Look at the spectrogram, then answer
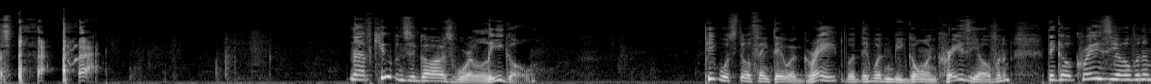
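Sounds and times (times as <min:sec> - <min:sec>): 
speech: 0:00.0 - 0:01.0, 0:03.5 - 0:05.4, 0:07.2 - 0:11.5
harsh coughs: 0:00.0 - 0:01.1.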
